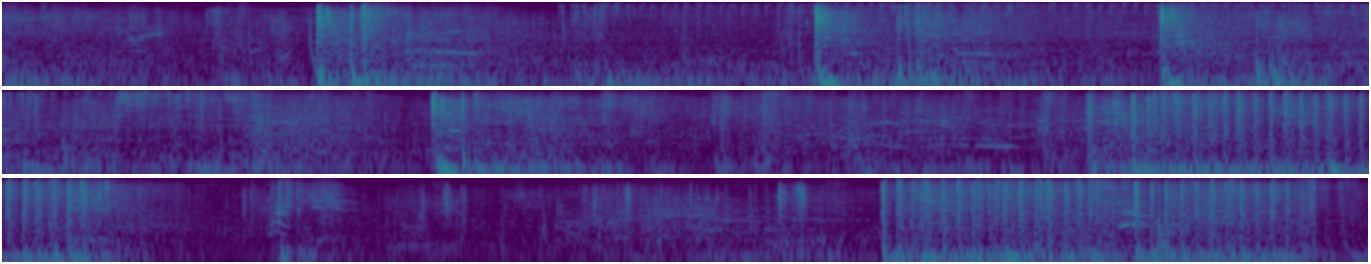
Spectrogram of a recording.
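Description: An automatic turret in a sci-fi shooter game fires long rattling bursts of gunfire, loud and near, broken by brief pauses and mixed with game explosions and mechanical noise.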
